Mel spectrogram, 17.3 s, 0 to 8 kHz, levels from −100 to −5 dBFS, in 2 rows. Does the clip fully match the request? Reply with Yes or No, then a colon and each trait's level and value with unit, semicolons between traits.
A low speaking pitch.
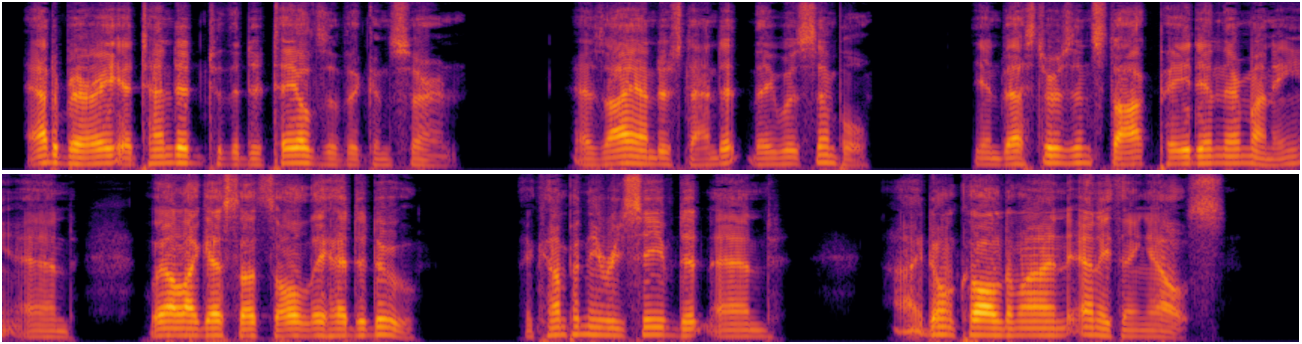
Yes: low, 120 Hz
